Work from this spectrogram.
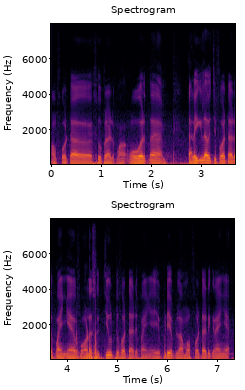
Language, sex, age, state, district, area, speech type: Tamil, male, 18-30, Tamil Nadu, Tirunelveli, rural, spontaneous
